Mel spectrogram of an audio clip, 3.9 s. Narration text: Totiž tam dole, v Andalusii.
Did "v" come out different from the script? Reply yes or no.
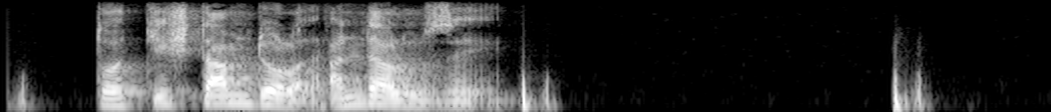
yes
